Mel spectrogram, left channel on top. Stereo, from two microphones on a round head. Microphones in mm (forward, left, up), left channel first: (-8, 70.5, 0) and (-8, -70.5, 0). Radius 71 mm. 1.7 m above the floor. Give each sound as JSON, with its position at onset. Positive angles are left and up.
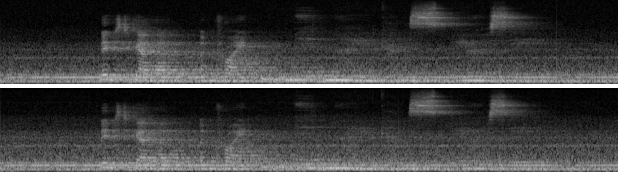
{"t": 1.0, "sound": "a woman speaking", "side_deg": -20, "distance_m": 2.5}
{"t": 2.6, "sound": "whispering", "side_deg": -65, "distance_m": 5.0}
